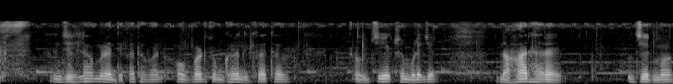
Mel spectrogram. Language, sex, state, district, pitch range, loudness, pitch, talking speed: Chhattisgarhi, male, Chhattisgarh, Sarguja, 115-130 Hz, -26 LUFS, 120 Hz, 170 wpm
